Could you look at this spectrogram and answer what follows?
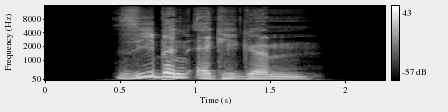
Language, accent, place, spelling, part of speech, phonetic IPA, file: German, Germany, Berlin, siebeneckigem, adjective, [ˈziːbn̩ˌʔɛkɪɡəm], De-siebeneckigem.ogg
- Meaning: strong dative masculine/neuter singular of siebeneckig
